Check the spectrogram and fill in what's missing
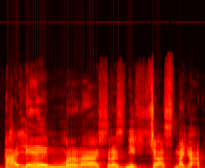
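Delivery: hammed-up exasperated curse; clown cursing. A narrator's reading. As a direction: spit out the insult at the dog. Clown curses stubborn dog.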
